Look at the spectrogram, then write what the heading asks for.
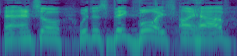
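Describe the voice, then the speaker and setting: A male pastor delivers a sermon with a big, forceful, slightly high-set voice. He swings between low, slow emphasis and loud, emphatic peaks. The sound is lo-fi and washed in the long reverb of a church hall.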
